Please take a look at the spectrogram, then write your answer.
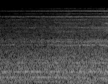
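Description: A passenger train bound for Daejeon in South Korea rolls along with a steady, loud rumbling roar and faint high squealing from the wheels, heard continuously from inside the carriage with no voices.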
